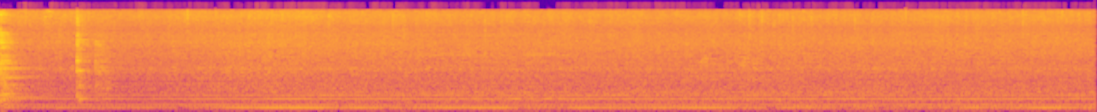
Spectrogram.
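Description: Banana curry with yogurt frying in oil in a kadai, sizzling steadily with a continuous crackling hiss, one brief sharp clink near the start, and a low hum running underneath.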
